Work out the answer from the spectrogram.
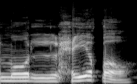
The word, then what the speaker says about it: ملحق: إن عذابك بالكفار ملحق কফ কলকলার হরফ উপরের দিকে ধাবিত করে ধাক্কা দিয়ে কফকে সাকিন করব দেখুন এইভাবে উচ্চারণটি করব ইন্না আযাবাকা বিল কুফারি মুলহিক প্রিয় দর্শক আমি এখন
